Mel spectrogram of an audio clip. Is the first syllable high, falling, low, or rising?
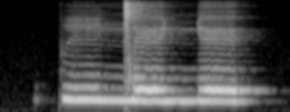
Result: high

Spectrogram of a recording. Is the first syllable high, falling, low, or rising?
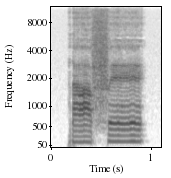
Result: low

